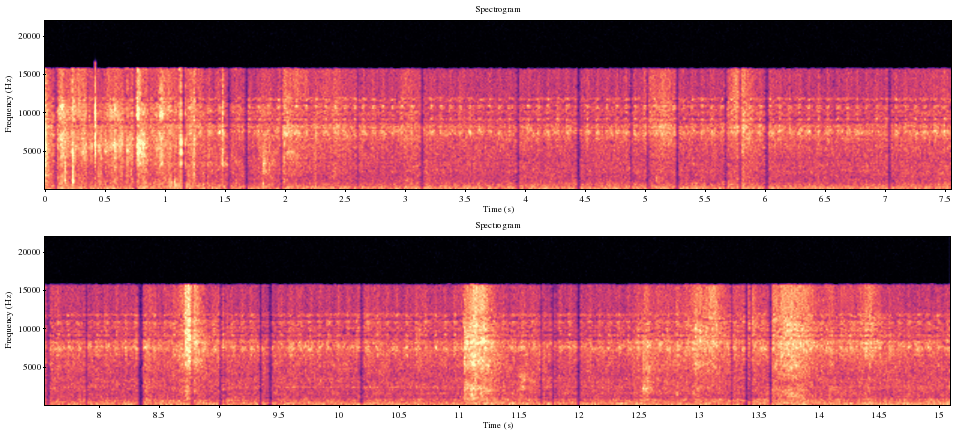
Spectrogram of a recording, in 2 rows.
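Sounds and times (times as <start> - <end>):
metro platform rumble and hiss: 0.0 - 15.0.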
